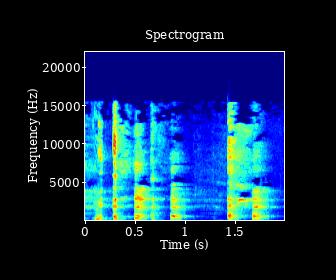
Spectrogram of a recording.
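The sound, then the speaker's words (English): A fairly loud fit of about six sharp coughs brought on by laughing comes in two uneven clusters, each burst harsh and breathy with a quick decay and a brief pause between the groups. “Coughing. So sorry, I started kind of laughing when you said that the same pregnancy symptoms and depression symptoms are like the same thing.”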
